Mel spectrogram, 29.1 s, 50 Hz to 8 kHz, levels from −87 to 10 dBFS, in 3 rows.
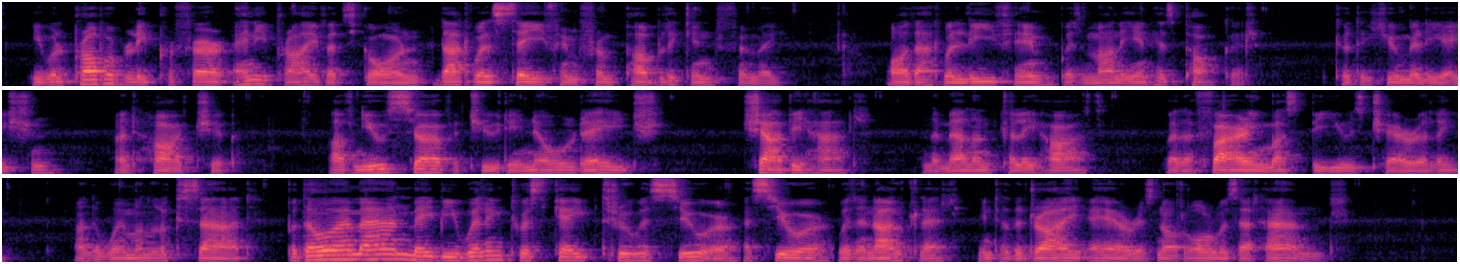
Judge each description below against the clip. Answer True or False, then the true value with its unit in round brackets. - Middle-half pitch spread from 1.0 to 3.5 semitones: True (2.5 semitones)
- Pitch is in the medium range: False (105 Hz)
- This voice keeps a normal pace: True (165 wpm)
